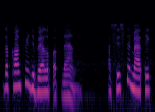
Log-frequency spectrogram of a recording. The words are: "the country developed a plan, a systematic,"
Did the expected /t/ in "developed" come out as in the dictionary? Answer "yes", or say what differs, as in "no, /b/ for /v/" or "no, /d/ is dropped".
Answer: no, /t/ is dropped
